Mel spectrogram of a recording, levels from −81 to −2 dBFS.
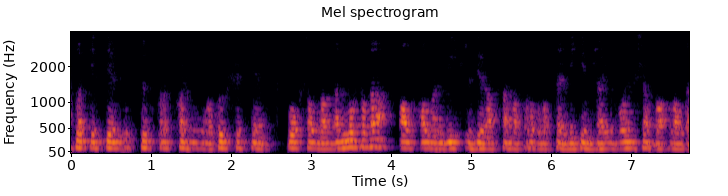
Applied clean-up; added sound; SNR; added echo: neural mask model DeepFilterNet 3.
